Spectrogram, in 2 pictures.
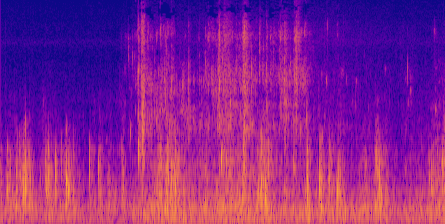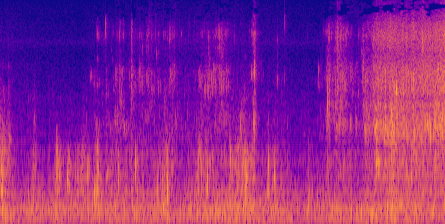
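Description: Hooked tarpon thrashing at the surface beside a skiff: water splashing and sloshing in several bursts, the biggest splash near the end.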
